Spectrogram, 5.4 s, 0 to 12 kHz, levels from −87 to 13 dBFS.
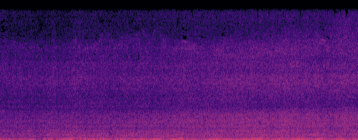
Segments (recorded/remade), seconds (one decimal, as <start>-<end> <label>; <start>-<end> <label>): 0.0-0.4 recorded; 0.4-2.3 remade; 2.3-5.4 recorded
